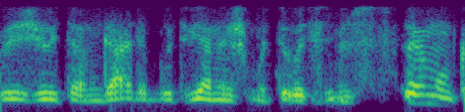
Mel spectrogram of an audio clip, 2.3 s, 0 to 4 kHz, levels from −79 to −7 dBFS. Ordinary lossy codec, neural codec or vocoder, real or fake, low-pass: Opus, 32 kbps; none; real; 3.6 kHz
